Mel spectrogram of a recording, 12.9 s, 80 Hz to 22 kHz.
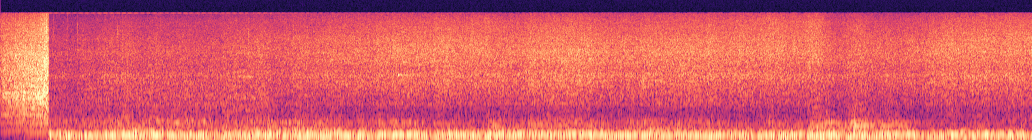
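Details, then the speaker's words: Nissan 240SX with a rough, lopey cam-like idle that surges and sags; when the clutch is dumped rpm drops sharply, climbs to about 1700 and slowly settles; engine smells oily; owner suspects a vacuum leak. "for whatever reason this car sounds like it has a cam at idle if you guys can identify what's going on I'm thinking vacuum leak or something along those lines"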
